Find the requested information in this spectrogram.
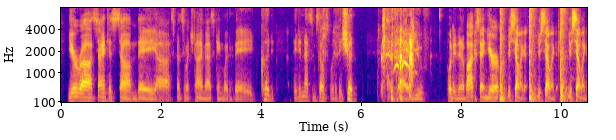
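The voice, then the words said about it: Imitates another person's voice. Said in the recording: “Jeff Goldblum impersonation”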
